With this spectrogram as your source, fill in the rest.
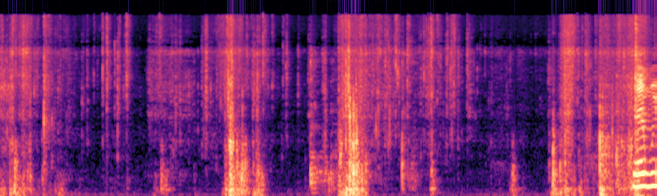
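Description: A paper leaflet rustles in a hand.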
